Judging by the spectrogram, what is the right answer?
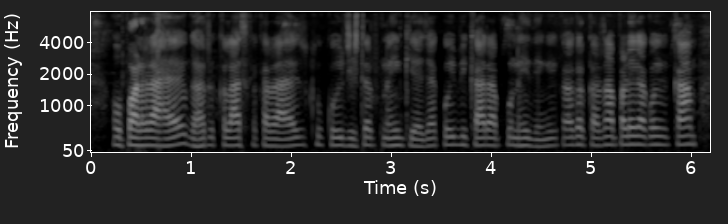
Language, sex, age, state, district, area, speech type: Hindi, male, 18-30, Uttar Pradesh, Chandauli, rural, spontaneous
